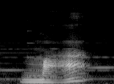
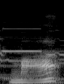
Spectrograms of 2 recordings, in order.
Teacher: second tone rising like you are asking a question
